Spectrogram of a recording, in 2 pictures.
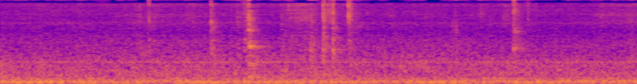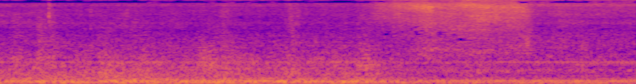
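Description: Steady low hum of background noise with a few faint clicks and taps.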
